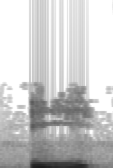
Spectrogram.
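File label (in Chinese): "以", Mandarin Chinese; hsk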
